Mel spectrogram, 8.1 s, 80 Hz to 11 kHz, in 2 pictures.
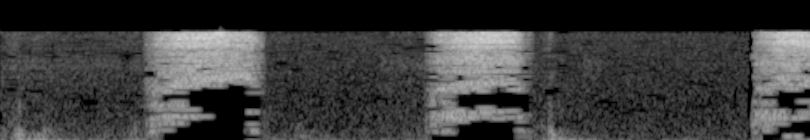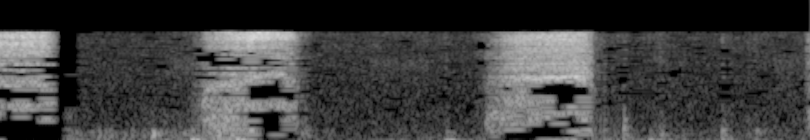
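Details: Female barn owl inside a nest box on June 18th, annoyed as the male eats cached prey from previous days; five harsh, hissing screeches, each about half a second long, spaced roughly every 1.4 seconds, with faint rustling between.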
